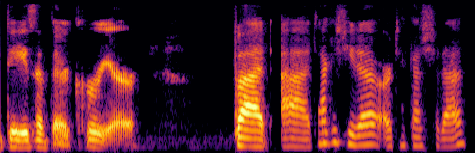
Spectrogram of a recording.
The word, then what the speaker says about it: Takeshita: On AEW, they say Takeshita.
